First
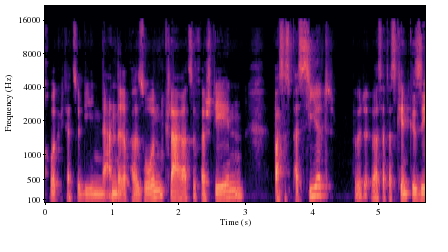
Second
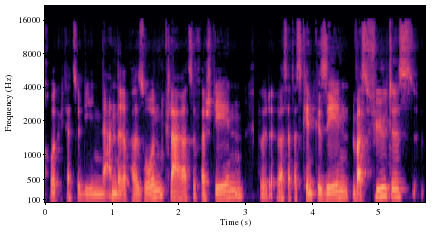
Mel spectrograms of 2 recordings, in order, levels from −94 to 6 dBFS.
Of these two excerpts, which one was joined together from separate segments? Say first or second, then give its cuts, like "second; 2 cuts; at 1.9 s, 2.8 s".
second; 1 cut; at 3.1 s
